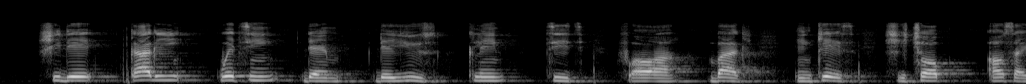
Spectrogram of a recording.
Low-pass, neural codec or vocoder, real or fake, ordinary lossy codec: 7.2 kHz; none; real; none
